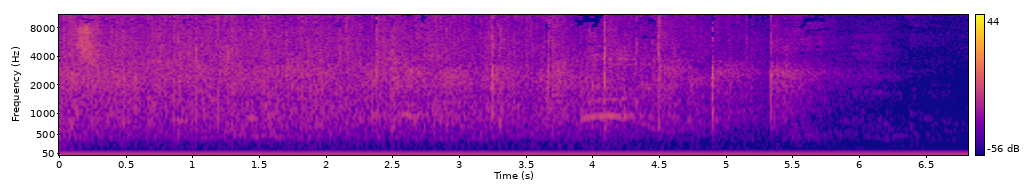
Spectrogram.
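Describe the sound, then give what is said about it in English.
An audience claps steadily to give praise to the Lord, a dense wash of applause, a few sharper individual claps standing out near the end before it quickly fades to silence. “Clap your hands one more time and let's give the Lord praise.”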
